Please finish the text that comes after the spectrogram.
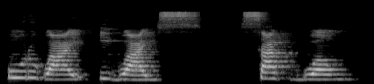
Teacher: encontro de semivogal vogal e semivogal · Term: tritongo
